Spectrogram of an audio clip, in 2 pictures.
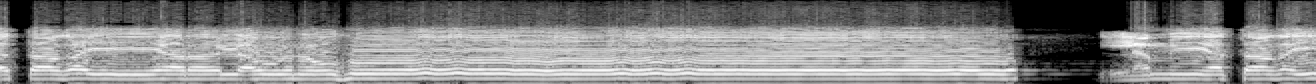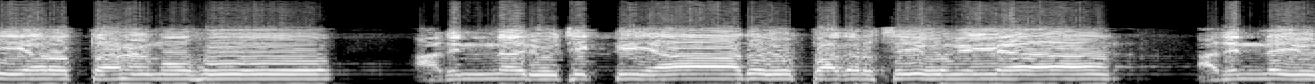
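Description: A man's voice chanting in a drawn-out, ornamented melody, holding one long wavering note for about five seconds. Shorter chanted phrases follow, with brief breaks between them.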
